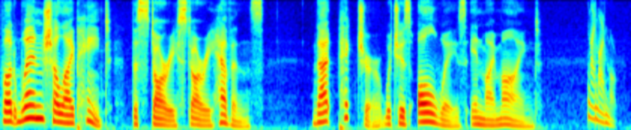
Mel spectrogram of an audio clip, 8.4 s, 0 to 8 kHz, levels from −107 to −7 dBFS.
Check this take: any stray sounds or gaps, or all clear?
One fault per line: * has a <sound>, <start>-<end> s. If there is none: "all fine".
* has a chirp, 7.8-8.2 s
